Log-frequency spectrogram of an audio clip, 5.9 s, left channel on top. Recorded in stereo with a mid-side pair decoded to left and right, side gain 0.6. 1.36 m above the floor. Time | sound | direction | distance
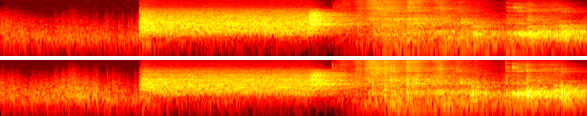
1.4 | an explosion | 60° left | 0.6 m
3.3 | chewing | 65° right | 0.7 m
